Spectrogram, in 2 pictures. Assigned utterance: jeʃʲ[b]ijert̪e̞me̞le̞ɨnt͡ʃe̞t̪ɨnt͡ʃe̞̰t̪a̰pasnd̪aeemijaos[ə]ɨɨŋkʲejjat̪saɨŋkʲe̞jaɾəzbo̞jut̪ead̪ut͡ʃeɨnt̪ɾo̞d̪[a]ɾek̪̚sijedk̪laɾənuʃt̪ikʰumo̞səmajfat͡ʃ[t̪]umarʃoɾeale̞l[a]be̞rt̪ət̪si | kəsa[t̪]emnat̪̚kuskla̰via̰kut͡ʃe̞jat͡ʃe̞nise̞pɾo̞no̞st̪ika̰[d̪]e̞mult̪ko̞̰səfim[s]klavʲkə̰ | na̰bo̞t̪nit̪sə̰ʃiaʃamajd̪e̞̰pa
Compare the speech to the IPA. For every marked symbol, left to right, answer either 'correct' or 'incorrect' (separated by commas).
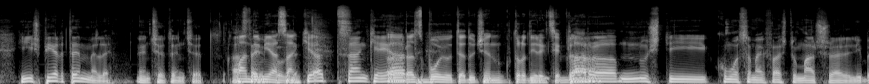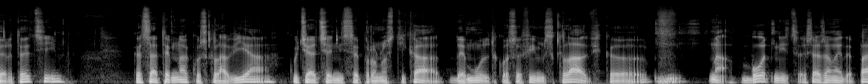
incorrect, incorrect, incorrect, correct, incorrect, correct, correct, correct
